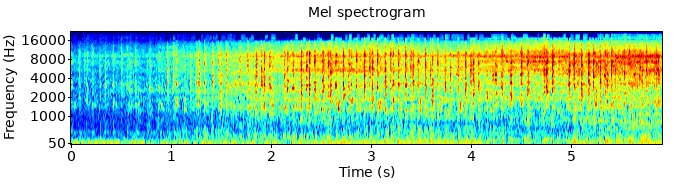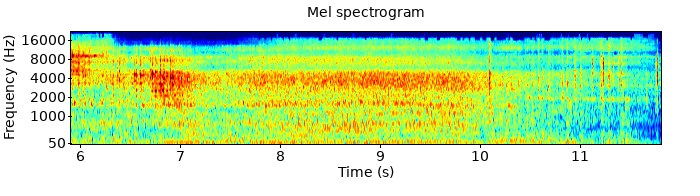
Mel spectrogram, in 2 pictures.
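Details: 1968 Ford F100 V8 that wouldn't accelerate properly, after a slight timing change and raised idle; uneven, lumpy idle, brief rev and back down, still not settled; carburetor adjustment next, cause suspected not confirmed; rough idle.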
